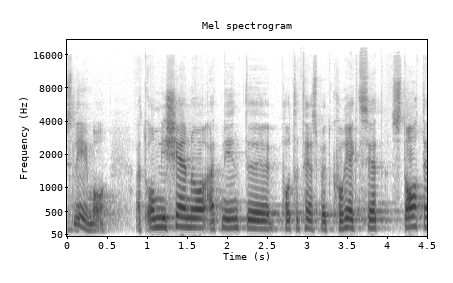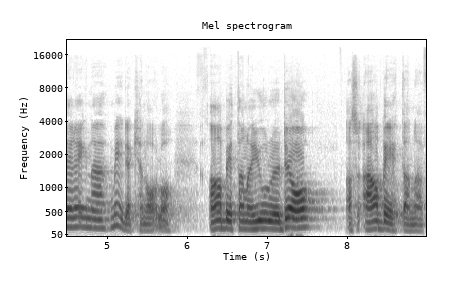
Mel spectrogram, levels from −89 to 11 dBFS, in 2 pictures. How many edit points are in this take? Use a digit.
1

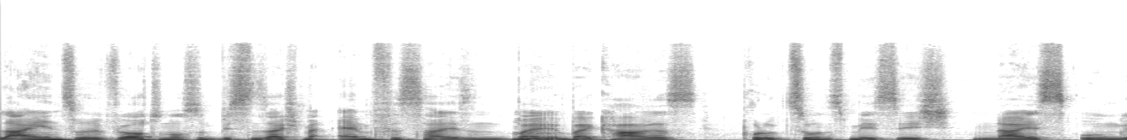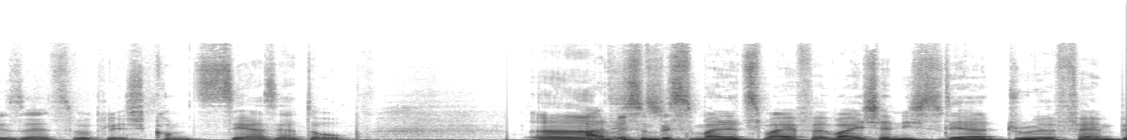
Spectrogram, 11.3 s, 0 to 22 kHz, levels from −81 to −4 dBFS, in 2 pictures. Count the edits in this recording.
2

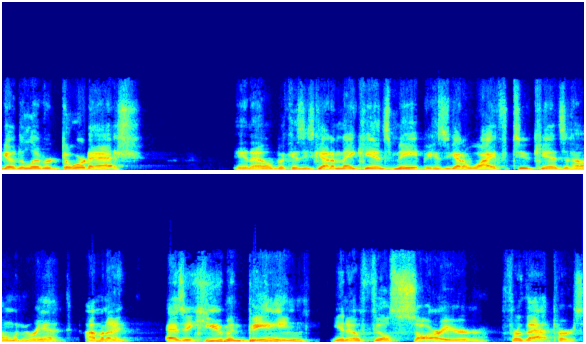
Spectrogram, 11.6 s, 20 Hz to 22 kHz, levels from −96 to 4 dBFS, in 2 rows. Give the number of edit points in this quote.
2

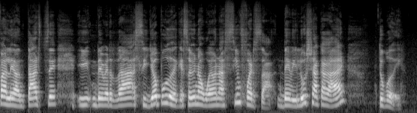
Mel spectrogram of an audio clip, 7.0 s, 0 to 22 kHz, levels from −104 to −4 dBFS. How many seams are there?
1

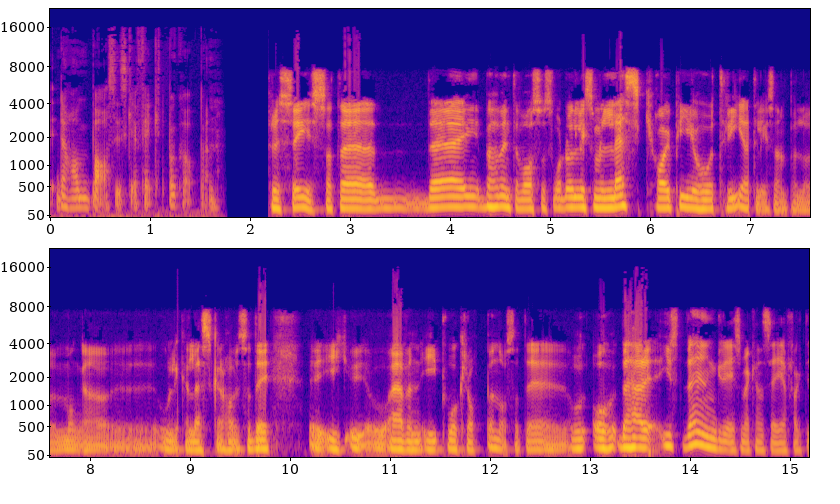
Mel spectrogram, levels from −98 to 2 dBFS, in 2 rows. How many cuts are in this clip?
0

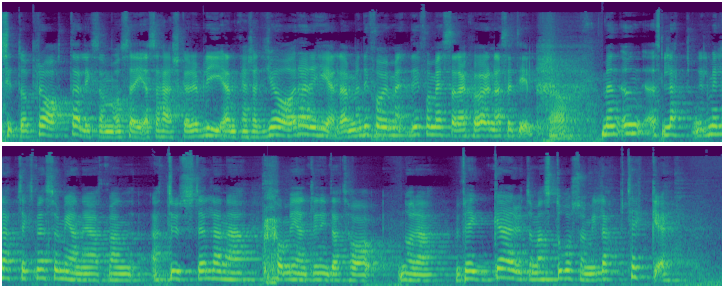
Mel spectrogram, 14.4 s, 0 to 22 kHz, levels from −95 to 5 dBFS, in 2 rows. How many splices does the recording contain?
1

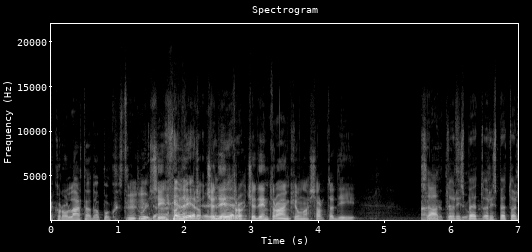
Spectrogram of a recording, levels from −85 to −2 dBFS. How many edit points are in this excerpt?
1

